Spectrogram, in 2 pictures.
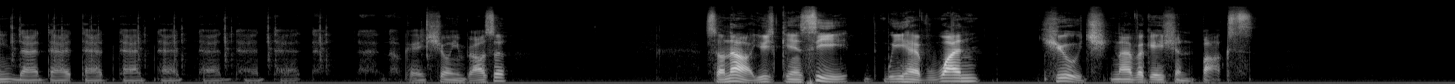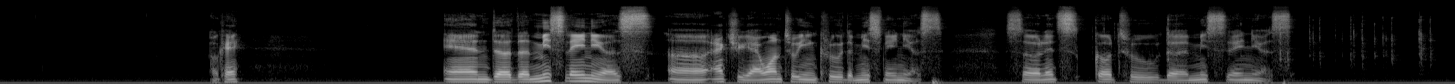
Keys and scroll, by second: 0.0-0.4 typing, 3.7-4.5 typing, 5.8-6.5 typing.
